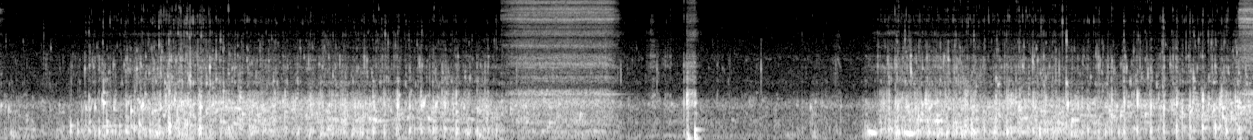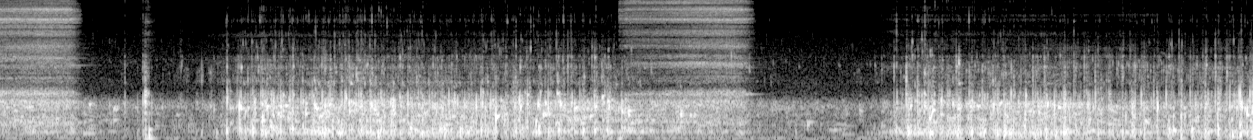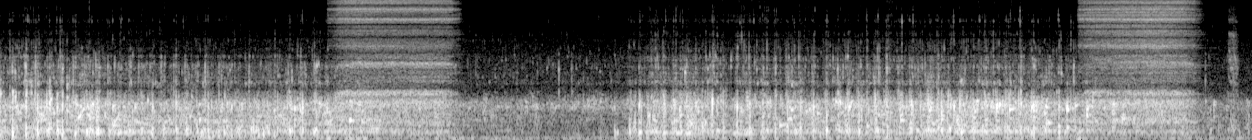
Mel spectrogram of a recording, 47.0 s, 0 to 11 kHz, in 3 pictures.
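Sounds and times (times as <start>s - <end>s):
bubbling exhaust underwater: 0.0s - 8.8s, 10.7s - 46.8s
regulator hissing inhale: 6.3s - 7.9s, 15.5s - 16.8s, 23.4s - 25.2s, 35.4s - 37.2s, 44.8s - 46.5s.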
